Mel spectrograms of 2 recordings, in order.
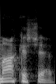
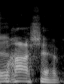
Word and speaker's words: Makhachev: I used to say Islam Makhachev. That's how it sounded to me, but apparently it's Makhachev. Even DC calls him Makhachev.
